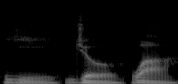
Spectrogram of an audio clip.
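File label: "yijowa", concatenated syllables; Affixing experiment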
